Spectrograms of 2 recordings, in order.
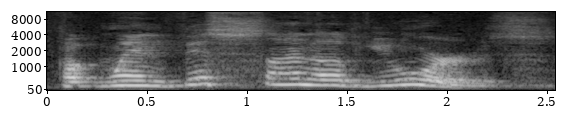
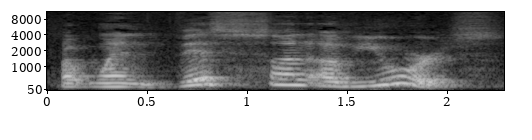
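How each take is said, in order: First: Slow, louder, contemptuous "this" held long; stress on this. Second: Slow, heavy weight on "this"; stress on this. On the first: Preacher repeating the son's words, slow scornful stress on "this". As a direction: lean hard on "this son of yours". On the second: Older son to father, slow scornful stress on "this". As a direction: drag out "this son of yours" with contempt. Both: Retold or imitated. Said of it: "I like the way he says this".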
